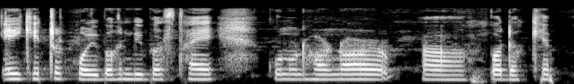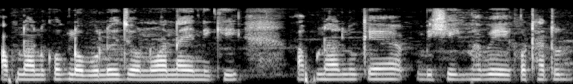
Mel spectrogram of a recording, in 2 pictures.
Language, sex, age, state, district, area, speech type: Assamese, female, 18-30, Assam, Sonitpur, rural, spontaneous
